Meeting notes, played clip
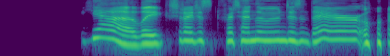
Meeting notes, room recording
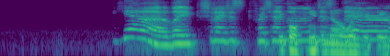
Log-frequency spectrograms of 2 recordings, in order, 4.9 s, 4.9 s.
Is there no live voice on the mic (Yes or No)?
No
